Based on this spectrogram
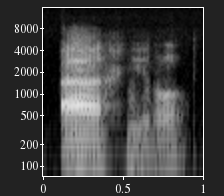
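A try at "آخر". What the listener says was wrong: misalan akhor, bukan akhir akhor ya.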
